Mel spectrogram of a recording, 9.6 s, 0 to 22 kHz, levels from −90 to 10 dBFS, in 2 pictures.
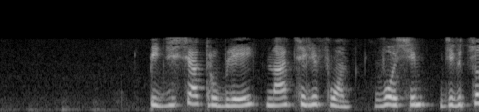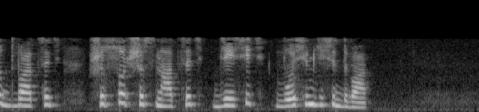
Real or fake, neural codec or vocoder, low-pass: fake; codec, 16 kHz in and 24 kHz out, 2.2 kbps, FireRedTTS-2 codec; 5.4 kHz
